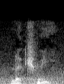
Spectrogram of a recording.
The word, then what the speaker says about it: Lakshmi: tell you how to write it, how to pronounce it. The name is I give you is Lakshmi. Lakshmi.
